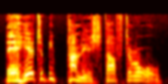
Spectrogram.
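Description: A man's voice: a little high, measured pace, a little mellow, dry recording, voice pushed up. A man voicing a spiteful, gleeful older caretaker in an audiobook, with a cold, taunting manner. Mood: cold, nasty.

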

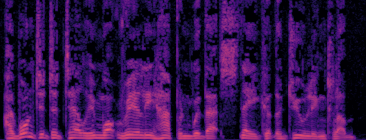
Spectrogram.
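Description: A man's voice: mid-range voice, moderate pace, dark tone, dry recording, highs cut off, close to an everyday voice. A man voicing an indignant, hot-tempered young schoolboy hero in a storybook, earnest and tense. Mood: tense, insistent. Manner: earnest, clipped, angry.

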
